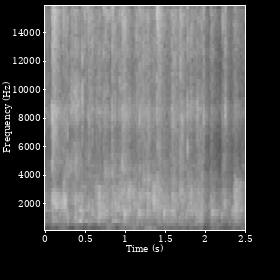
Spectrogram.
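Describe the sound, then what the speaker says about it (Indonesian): Students in a classroom clap together in a steady, moderately loud burst lasting a couple of seconds, with some voices beneath. "Oke, kasih tepuk tangan dulu."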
